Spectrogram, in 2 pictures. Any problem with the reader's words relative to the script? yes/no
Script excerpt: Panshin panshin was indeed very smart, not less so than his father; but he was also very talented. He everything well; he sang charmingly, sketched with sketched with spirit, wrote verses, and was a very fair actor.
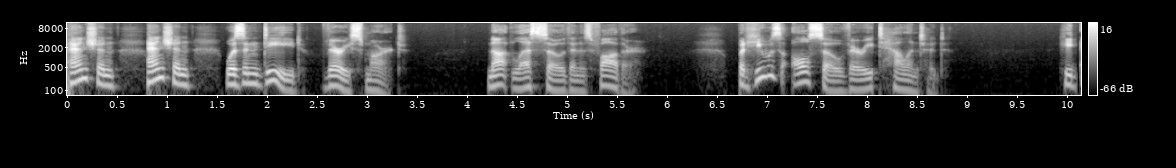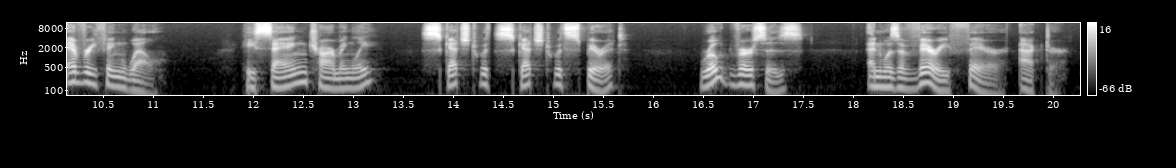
no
